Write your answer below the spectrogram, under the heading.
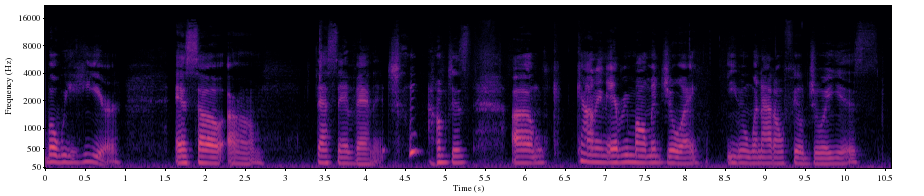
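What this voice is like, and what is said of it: Sleepy, tired-sounding voice. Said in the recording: “You sound a little sleepy.”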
